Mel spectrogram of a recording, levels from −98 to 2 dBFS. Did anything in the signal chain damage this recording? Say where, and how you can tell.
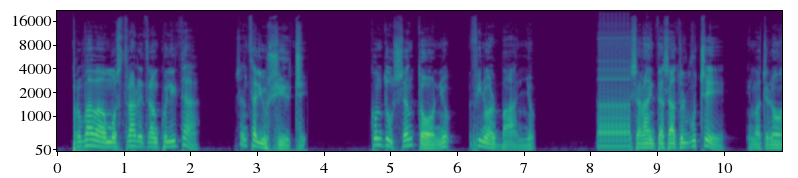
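Yes. A system hang loop at the driver or buffer stage runs from 8.14 to 8.6 s, just before "sarà intasato il". It sounds like a steady 50 Hz buzz instead of speech: a single 20 ms slice of audio repeats exactly and back to back, which fits a 20 ms ring buffer. The driver or host stalled while the sound hardware kept replaying that same buffer. When output resumed, about half a second of speech was missing.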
